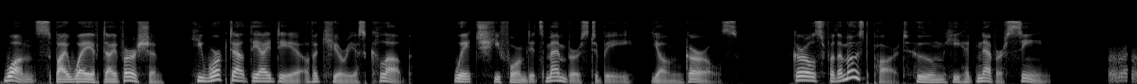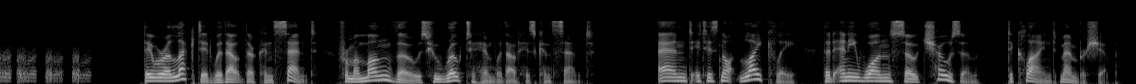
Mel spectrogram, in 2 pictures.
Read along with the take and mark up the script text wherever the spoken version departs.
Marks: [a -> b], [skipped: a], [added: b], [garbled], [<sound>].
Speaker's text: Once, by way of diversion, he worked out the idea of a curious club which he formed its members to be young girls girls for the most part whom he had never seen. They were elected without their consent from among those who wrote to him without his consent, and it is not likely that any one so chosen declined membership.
Once, by way of diversion, he worked out the idea of a curious club which he formed its members to be young girls girls for the most part whom he had never seen. [laugh] They were elected without their consent from among those who wrote to him without his consent, and it is not likely that any one so chosen declined membership.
